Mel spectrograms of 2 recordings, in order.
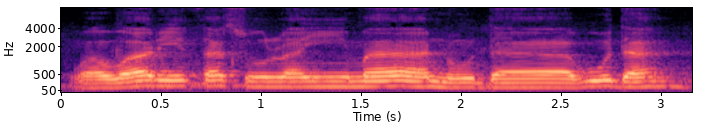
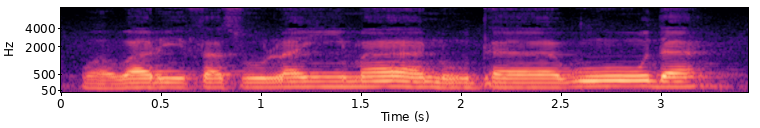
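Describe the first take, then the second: First: The vowels in Dawud are cut short. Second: The vowels in Dawud are held long. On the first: The speaker calls it wrong. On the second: The speaker calls it right. "Dawud ini mesti panjang semua"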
